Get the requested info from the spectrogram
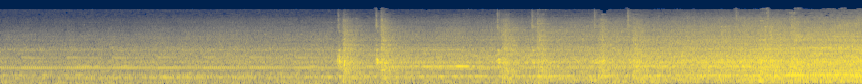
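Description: Electric train approaching, its noise rising steadily, with pairs of sharp clacks as the wheels cross rail joints from about three seconds in.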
